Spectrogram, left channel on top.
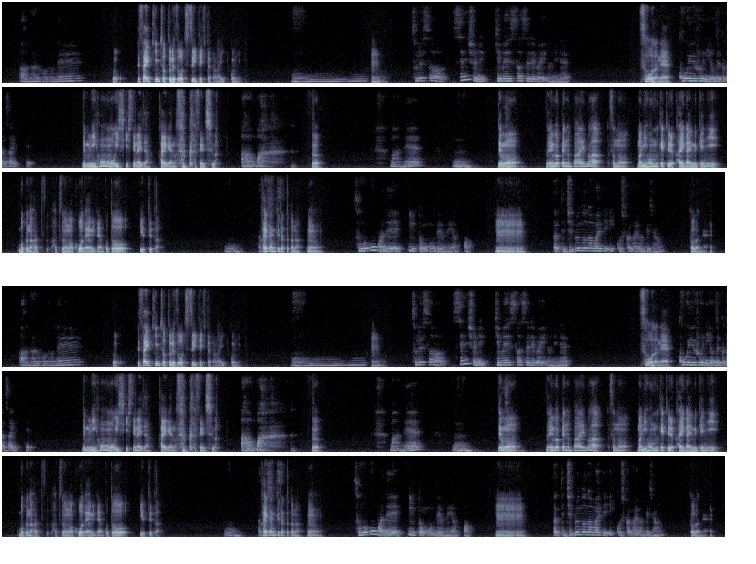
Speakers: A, on the right (about 75°); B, on the left (about 30°).
A: あ、なるほどね。
B: そう。で、最近ちょっとずつ落ち着いてきたかな、一個に。
A: うーん。
B: うん。
A: それさ、選手に決めさせればいいのにね。
B: そうだね。
A: こういうふうに呼んでくださいって。
B: でも日本を意識してないじゃん、海外のサッカー選手は。
A: ああ、まあ、
B: <laughs> そう。
A: <laughs> まあね。うん。
B: でも、
A: 確かに。
B: エムバペの場合は、その、まあ、日本向けというよりは海外向けに、
A: うん。
B: 僕の発、発音はこうだよみたいなことを言ってた。
A: うん。私、
B: 海外向けだったかなうん。
A: その方がね、いいと思うんだよね、やっぱ。
B: うんうんうん。
A: だって自分の名前で一個しかないわけじゃん。
B: そうだね。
